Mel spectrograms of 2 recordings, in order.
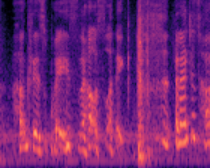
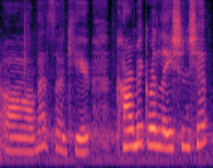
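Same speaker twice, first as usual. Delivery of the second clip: usual speaking voice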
